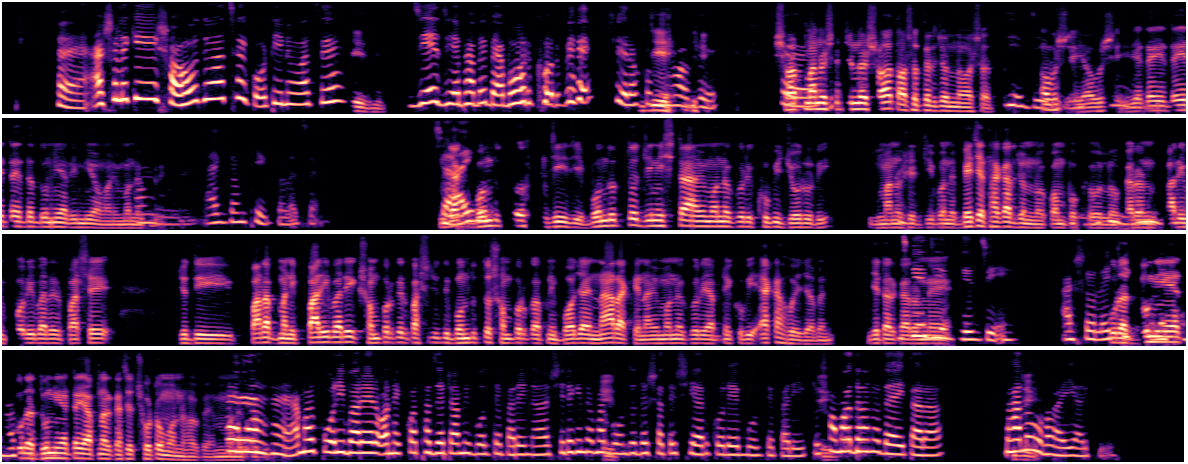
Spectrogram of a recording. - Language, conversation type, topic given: Bengali, unstructured, বন্ধুত্বে বিশ্বাস কতটা জরুরি?
- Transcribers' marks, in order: other background noise; laughing while speaking: "ব্যবহার করবে সেরকমই হবে"; laughing while speaking: "জ্বী, জ্বী"; throat clearing; "মানে" said as "মানি"; lip smack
